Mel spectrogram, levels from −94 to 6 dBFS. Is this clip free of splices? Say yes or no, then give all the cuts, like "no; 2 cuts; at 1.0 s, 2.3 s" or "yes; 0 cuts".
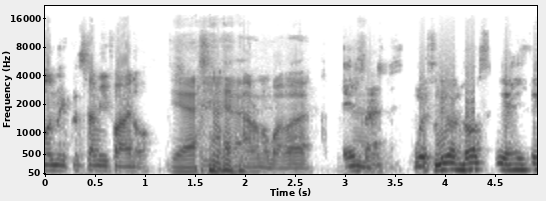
yes; 0 cuts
